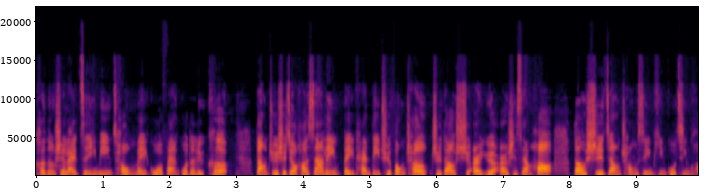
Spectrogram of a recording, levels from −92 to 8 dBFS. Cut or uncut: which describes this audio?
uncut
